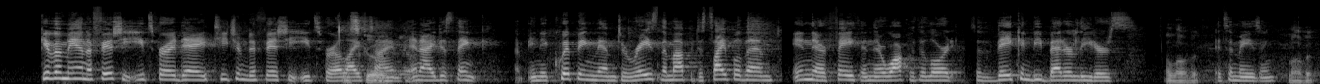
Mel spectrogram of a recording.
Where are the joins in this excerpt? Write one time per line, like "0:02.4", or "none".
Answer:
0:07.8
0:09.6
0:11.5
